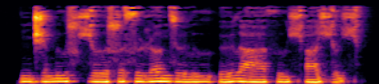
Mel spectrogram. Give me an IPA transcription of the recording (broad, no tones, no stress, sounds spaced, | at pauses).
n d͡ʒ ə n ɯː ɬ ç əː ɬ ə s ɯ ɭ ɐ n z ø l ɯː ʔ ø l aː θ ɯː ç ʔ a ç əː ç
